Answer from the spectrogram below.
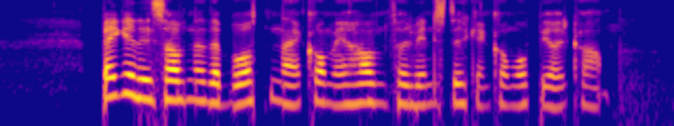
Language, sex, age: Norwegian, female, 18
